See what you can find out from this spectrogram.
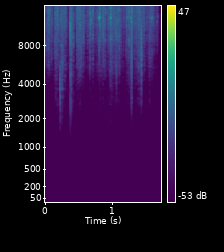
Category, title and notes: Sound effects > Objects / House appliances
Chains Rattle 1 Texture
Rattling jewellery chains and necklaces in various thicknesses, recorded with an AKG C414 XLII microphone.
Jewellery, Chain, Necklace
